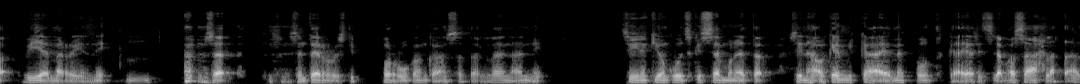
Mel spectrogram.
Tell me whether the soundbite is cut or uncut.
uncut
